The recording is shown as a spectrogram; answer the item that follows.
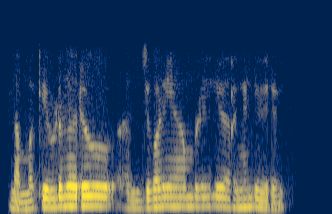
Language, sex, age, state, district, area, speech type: Malayalam, male, 18-30, Kerala, Idukki, rural, conversation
